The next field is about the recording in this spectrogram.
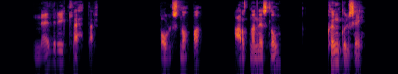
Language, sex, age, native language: Icelandic, male, 30-39, Icelandic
